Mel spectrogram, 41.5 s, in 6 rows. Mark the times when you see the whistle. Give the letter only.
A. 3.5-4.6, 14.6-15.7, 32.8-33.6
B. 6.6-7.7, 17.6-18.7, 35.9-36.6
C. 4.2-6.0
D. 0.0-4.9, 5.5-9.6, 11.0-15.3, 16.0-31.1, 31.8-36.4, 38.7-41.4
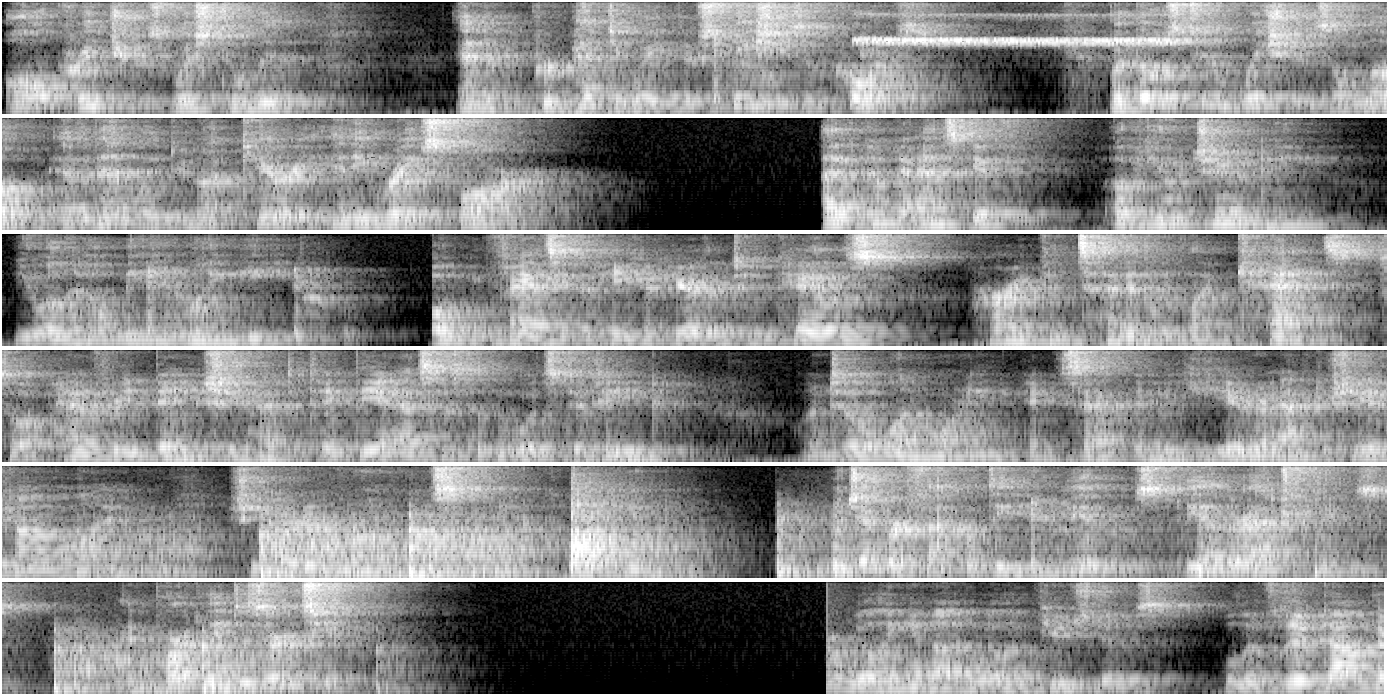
C.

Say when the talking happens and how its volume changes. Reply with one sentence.
You can hear the talking from 0.0 to 4.9 s, at a steady volume; from 5.5 to 9.6 s, at a steady volume; from 11.0 to 15.3 s, at a steady volume; from 16.0 to 31.1 s, at a steady volume; from 31.8 to 36.4 s, getting quieter then louder; and briefly from 38.7 to 41.4 s.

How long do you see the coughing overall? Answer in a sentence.
The coughing can be heard for 3 seconds in total.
